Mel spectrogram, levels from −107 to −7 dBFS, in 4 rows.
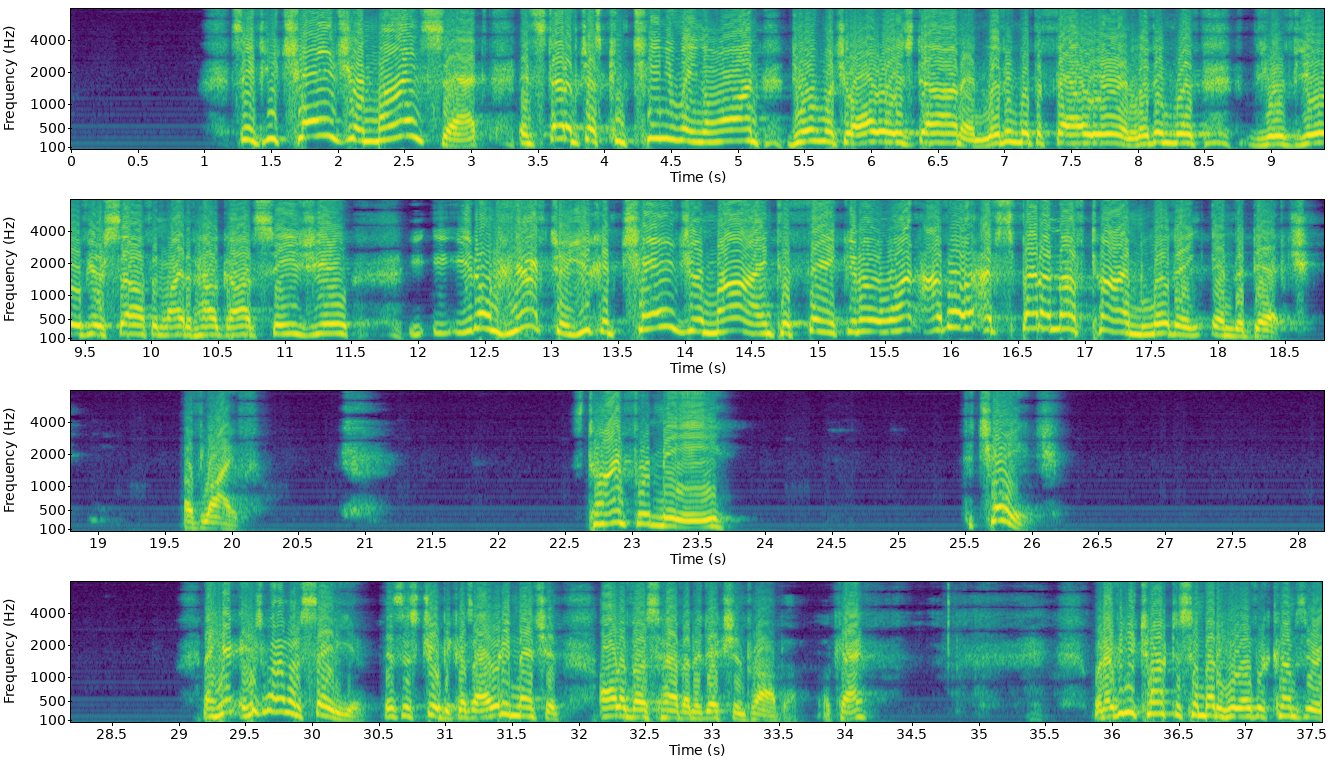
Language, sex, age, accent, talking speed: English, male, 50-69, American, 155 wpm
